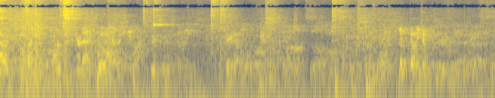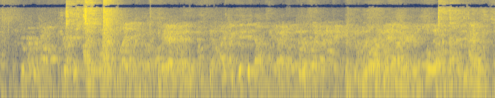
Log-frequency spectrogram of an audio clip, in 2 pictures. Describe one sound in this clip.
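Shoes squeak and thud on a wooden floor.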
